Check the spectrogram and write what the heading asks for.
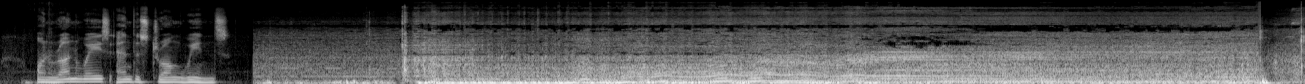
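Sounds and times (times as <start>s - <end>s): engine running loudly: 2.7s - 12.7s.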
